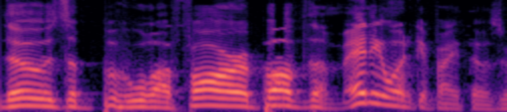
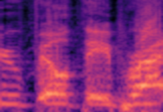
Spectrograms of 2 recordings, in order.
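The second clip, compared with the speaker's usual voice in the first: put-on, all-out enraged, shrill, furious scream; 7 semitones higher, 5 dB louder than usual. Retelling a manga fight, a villain grabs someone's face: imitating a furious scream. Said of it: "just screams".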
